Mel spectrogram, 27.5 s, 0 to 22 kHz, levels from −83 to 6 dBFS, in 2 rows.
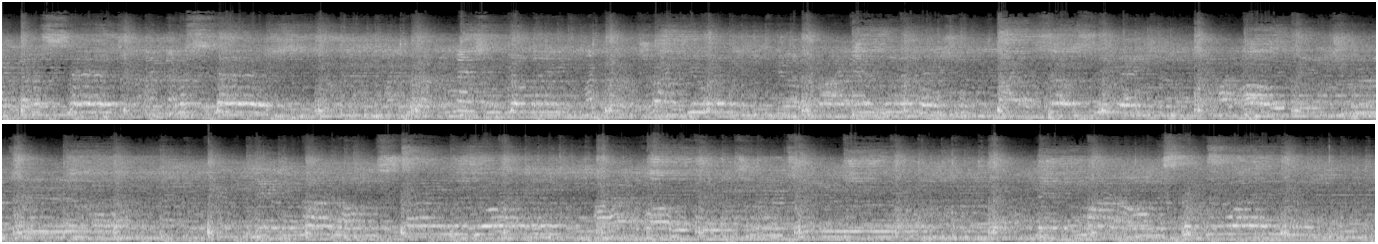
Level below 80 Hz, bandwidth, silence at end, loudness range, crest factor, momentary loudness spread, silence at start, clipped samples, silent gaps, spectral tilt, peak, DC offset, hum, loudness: -28 dBFS; 16.5 kHz; 0 s; 1 LU; 10 dB; 4 LU; 0 s; 0.1%; none; -3.5 dB/octave; 0 dBFS; under 0.1%; none; -10 LUFS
